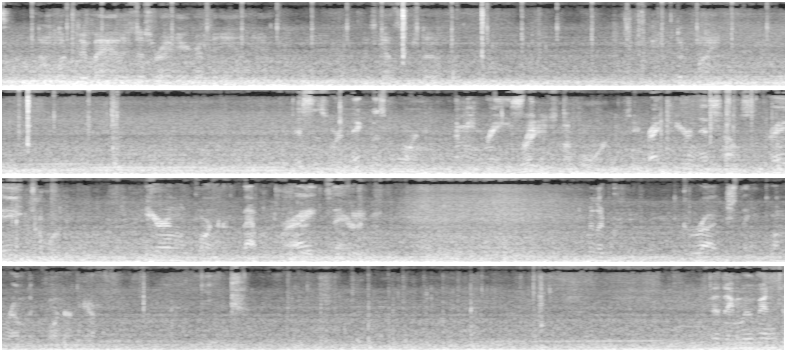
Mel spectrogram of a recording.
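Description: Road and engine noise inside a moving car's cabin: a steady low rumble.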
